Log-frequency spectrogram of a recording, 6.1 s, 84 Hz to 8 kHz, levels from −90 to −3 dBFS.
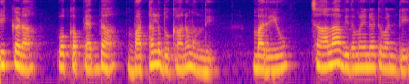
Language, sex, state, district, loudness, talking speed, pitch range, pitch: Telugu, female, Andhra Pradesh, Anantapur, -18 LUFS, 100 wpm, 190-220 Hz, 205 Hz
